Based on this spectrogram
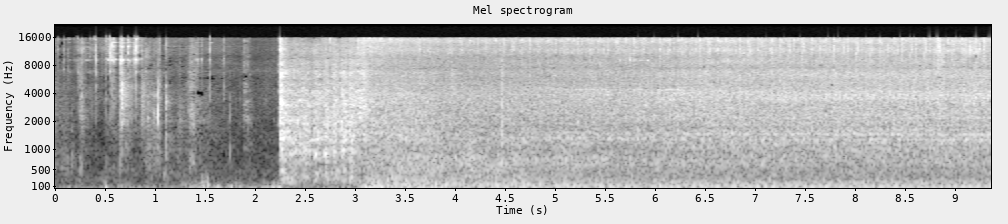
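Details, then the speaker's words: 2008 Ford Expedition 5.4L 3V V8, start and idle after a timing chain job, with VCT solenoids replaced earlier: an even, steady idle with no timing chain slap and no cam phaser clicking or light knocking. Healthy after repair. "as you can hear it's a lot smoother sounding you don't hear that chain the timing chain slapping around there's no plastic which you don't hear the cam phasers clicking"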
